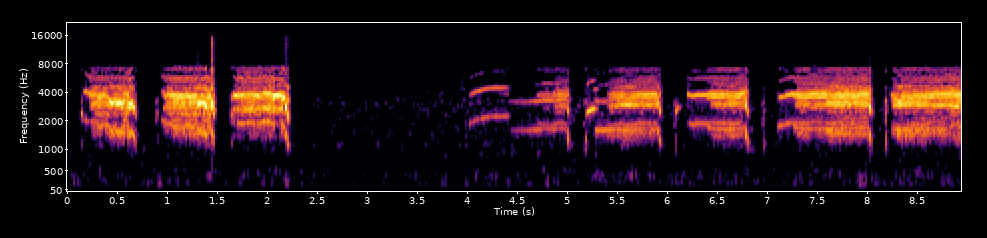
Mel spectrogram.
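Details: At the Żerań power plant nest in Warsaw, Poland, on 15 August 2022, Peregrine falcons call as food reaches a young bird: three rough screeches, a silent pause, then thin rising notes building into a long series of harsh wailing.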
